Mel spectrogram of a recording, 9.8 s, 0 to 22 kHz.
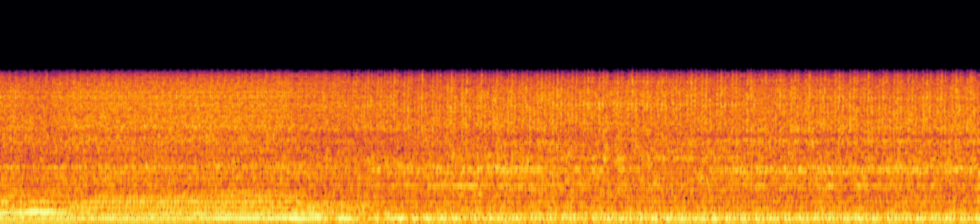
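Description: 1949 Crosley's small four-cylinder engine idling steadily, heard up close in the open engine bay; its note drops slightly about three seconds in.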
